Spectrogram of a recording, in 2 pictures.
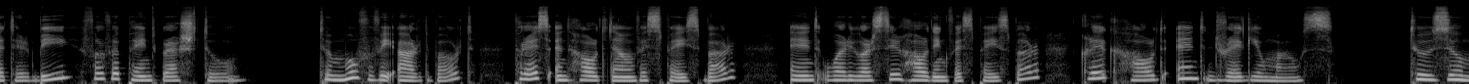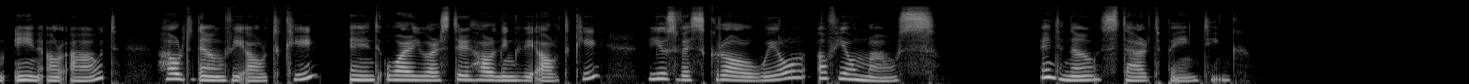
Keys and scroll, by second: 5.2 space, 16.4-18.5 alt+scroll.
